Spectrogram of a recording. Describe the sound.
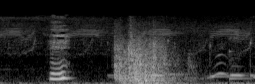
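A door being shut: one broad, rustling thud lasting under a second, set between brief bits of voices.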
